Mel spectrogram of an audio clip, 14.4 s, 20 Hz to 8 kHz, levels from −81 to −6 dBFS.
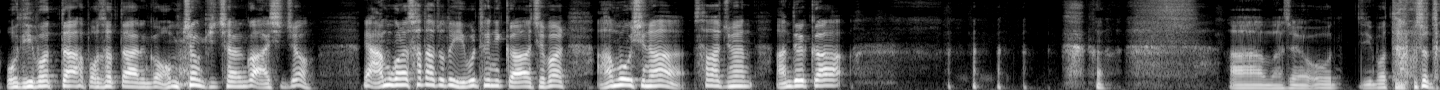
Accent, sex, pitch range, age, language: native, male, 120-175 Hz, 40-59, Korean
